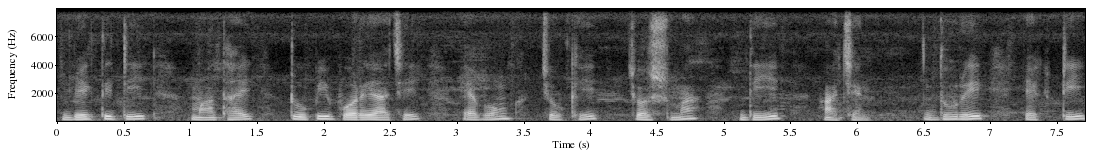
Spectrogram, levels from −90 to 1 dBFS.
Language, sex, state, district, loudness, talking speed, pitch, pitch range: Bengali, male, Tripura, West Tripura, -21 LUFS, 95 wpm, 145 Hz, 135-170 Hz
